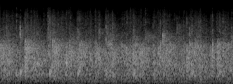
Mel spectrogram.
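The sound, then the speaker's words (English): A round of applause for an honoree at a city commission awards ceremony in a Hilton Garden Inn, with steady, dense clapping at a moderate level throughout. “Can we give this amazing individual another round of applause, please?”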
